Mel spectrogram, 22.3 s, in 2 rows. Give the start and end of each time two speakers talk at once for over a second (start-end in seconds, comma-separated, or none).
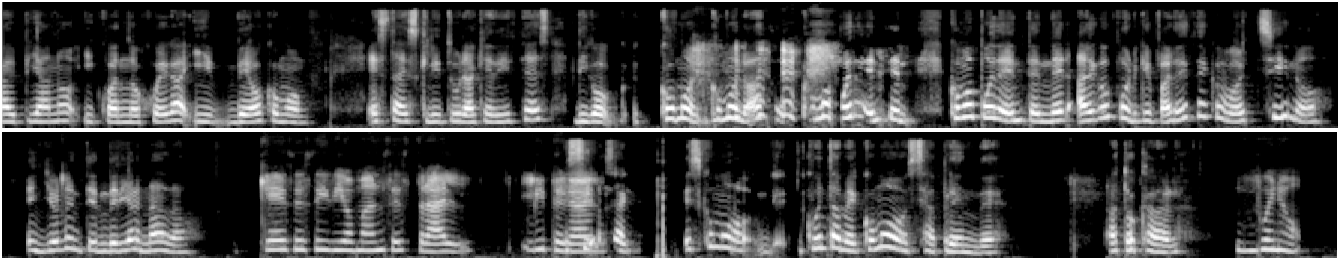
none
